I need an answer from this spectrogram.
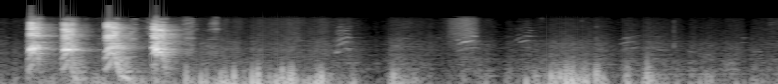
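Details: Male and female Siberian husky puppies at play with a hand: four sharp, high barks in quick succession at the start, then quieter rustling and scuffling with faint squeaks.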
